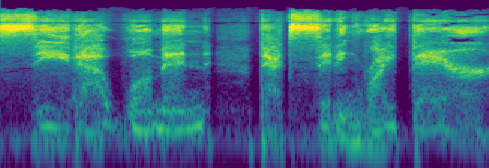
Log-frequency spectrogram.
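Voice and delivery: slow, loud, carrying stage whisper. Retelling what the hairdresser whispered about a woman: imitating a loud whisper. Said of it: "She whispers to me".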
